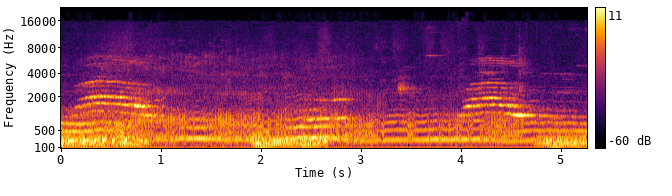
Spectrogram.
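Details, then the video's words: Angry domestic cat meant to repel rats, opossums and other cats; low, drawn-out moaning meows with faint higher wails at start and end, a constant hum underneath. "Som De Gato Miando Bravo - Ronronando Para Espantar Rato, Gabiru, Saruê e Outros Gatos"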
